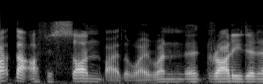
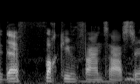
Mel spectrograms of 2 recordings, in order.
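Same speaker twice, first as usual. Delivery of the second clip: usual speaking voice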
